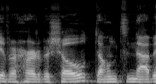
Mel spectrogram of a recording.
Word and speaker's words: Downton: And it's pronounced Downton, downtown. It's Downton.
